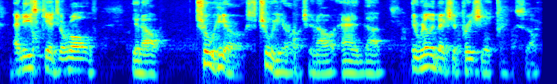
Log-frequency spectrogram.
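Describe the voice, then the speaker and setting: With a New York accent, a man speaks at a medium pitch and a moderate pace. His voice is somewhat breathy, with big swings in loudness. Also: ordinary pitch variation. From New York, Long Island. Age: 60s. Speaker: retired fire captain. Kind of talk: podcast interview. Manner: halting, many repeated words.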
